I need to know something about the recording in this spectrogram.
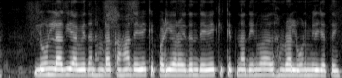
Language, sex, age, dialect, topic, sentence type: Magahi, female, 46-50, Western, banking, question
